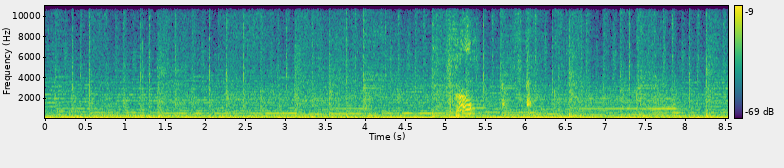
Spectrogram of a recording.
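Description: Bone Dog unit in the video game Monster Train 2 barks and yips, short dog calls and a small whimper rising over a continuous game music bed.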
